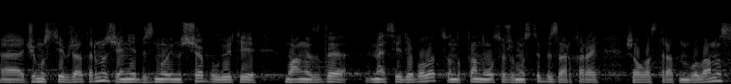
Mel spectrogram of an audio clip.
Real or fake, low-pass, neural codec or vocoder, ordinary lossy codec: real; 7.2 kHz; none; none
